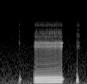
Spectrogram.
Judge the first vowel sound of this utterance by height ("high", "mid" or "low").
high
